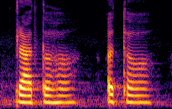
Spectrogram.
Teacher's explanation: विसर्ग का उच्चारण हौ की तरह होता है।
